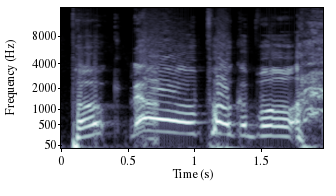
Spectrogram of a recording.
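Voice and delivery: high, loud excited yell; excited shout. Real, not acted.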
